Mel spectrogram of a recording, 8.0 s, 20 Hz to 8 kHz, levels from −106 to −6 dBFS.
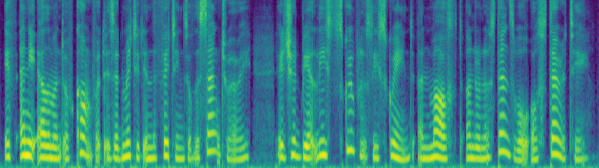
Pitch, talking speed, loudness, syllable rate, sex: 215 Hz, 195 wpm, -17 LUFS, 6.4 syllables/s, female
